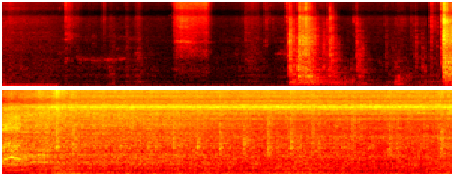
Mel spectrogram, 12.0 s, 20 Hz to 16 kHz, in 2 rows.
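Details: Dodge W300 Club Cab V8, old wiring, during parts replacement: catches after a few seconds and settles into a lumpy, stumbling idle; still misfiring, bad condenser suspected next.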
